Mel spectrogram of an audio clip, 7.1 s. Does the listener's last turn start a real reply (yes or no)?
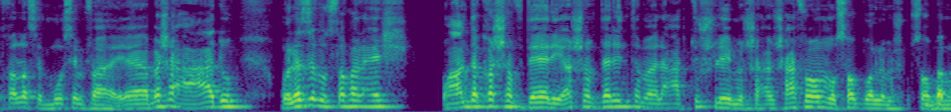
yes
